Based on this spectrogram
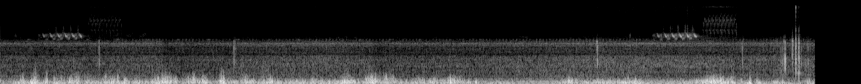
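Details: Male dickcissel singing at Savannah Bottoms by Hwy 64, 6 May 2018: song twice, about six seconds apart, a quick run of chipped notes ending in a dry buzz, over heavy low wind and traffic rumble.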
